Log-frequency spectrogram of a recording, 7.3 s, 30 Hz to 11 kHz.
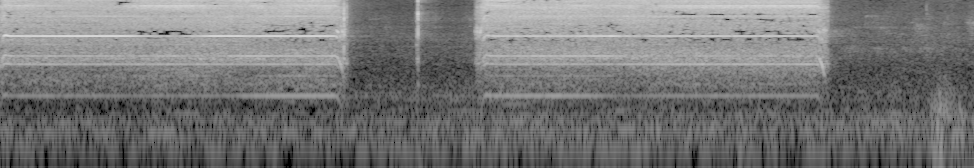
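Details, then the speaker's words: New DeWalt DCK299P2 kit drill in plain drill mode, without hammer: two smooth, even bursts of steady high motor whine with clean starts and stops, no grinding or rattle. It runs healthy. "tiếp theo là chức năng Phan Bình thường mình dùng để khoan gỗ phang Sắt bằng gạch men mái tóc có sẽ chậm hơn so với lại không có muốn quá em luôn"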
